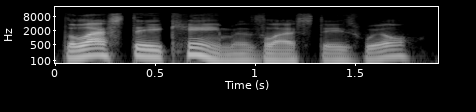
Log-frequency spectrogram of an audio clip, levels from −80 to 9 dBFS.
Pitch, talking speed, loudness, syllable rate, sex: 125 Hz, 250 wpm, -21 LUFS, 4.6 syllables/s, male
